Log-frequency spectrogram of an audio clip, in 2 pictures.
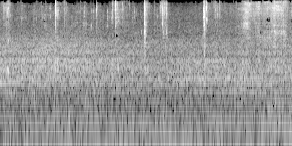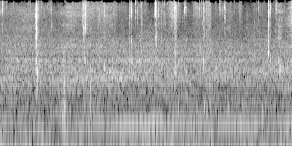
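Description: Close-up chewing and biting of a sauced chicken wing, with wet mouth clicks and lip smacks scattered throughout over a low steady rumble. A steady low hum comes in a little past halfway and holds to the end.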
